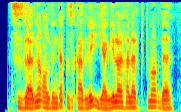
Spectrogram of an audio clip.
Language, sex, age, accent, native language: Uzbek, male, 18-24, Jizzax, Uzbek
